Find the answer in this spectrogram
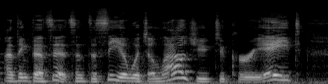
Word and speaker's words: Synthesia: and I hate this because I can never pronounce this word it's sent to Sia I think that's it Synthesia which allows you to create a AI Avatar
